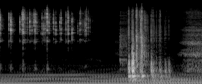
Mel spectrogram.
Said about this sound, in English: So I will do that, and adding the last extra boost die for my Rift Ninja sneakers that I have anyway, so I'll be rolling 3d6 with that kick from the dare.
